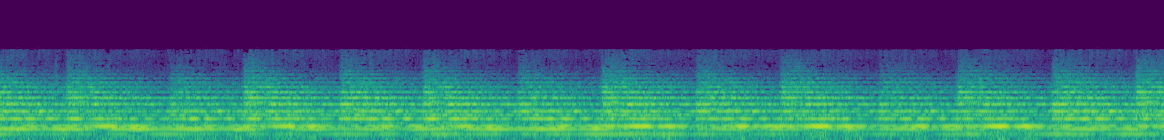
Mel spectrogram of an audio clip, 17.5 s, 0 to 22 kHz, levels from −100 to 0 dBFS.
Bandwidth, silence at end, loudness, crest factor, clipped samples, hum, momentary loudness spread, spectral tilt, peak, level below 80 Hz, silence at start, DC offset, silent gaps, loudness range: 5.4 kHz; 0 s; -18 LUFS; 14 dB; under 0.1%; none; 5 LU; -10 dB/octave; -4 dBFS; -42 dBFS; 0 s; 0.2%; none; 1 LU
